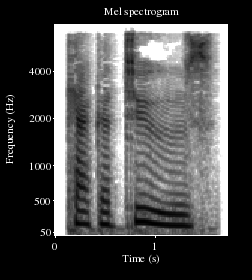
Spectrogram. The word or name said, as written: cacqueteuse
